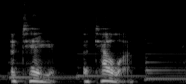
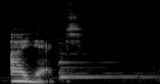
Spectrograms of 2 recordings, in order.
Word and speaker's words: Etteilla: Double L's in French form a Y sound. So his name in French would be Ayette.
